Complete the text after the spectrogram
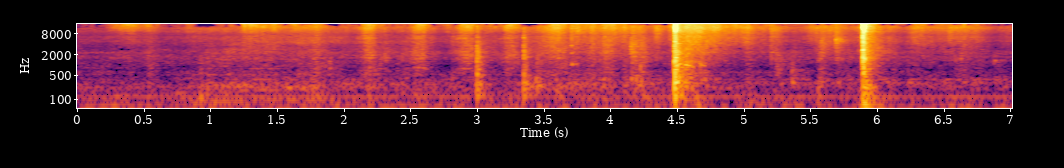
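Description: Metal panels click and clatter as they are handled.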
